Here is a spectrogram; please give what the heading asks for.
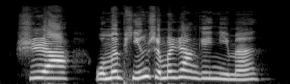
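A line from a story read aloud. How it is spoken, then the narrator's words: Agreeing shout. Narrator (Chinese): 另一头牛也表示同意，喊道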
